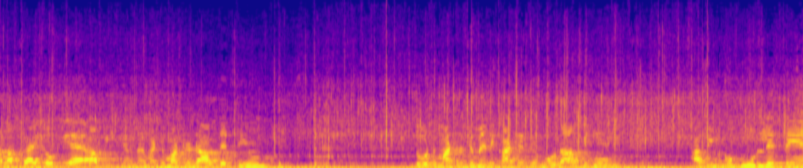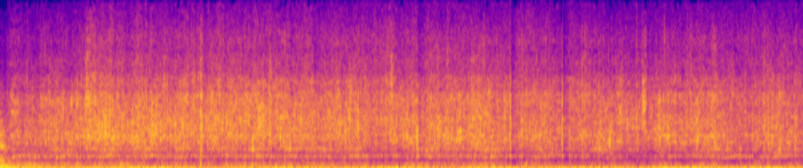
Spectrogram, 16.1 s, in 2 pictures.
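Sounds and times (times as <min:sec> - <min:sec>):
tomatoes sizzling in hot oil: 0:00.0 - 0:16.0
spatula stirring: 0:08.4 - 0:16.0.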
